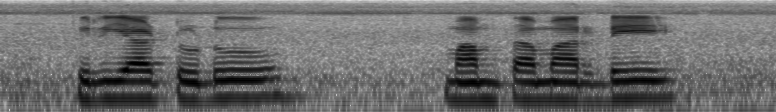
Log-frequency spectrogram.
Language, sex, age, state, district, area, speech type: Santali, male, 30-45, Jharkhand, Seraikela Kharsawan, rural, spontaneous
